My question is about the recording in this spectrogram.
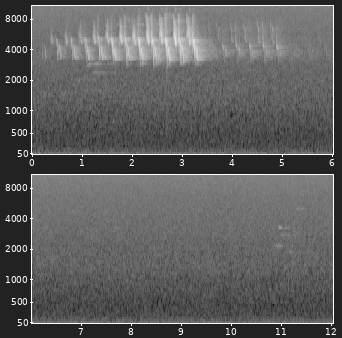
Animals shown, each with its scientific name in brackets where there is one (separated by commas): Blackburnian Warbler (Setophaga fusca), Ovenbird (Seiurus aurocapilla), Wood Thrush (Hylocichla mustelina)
